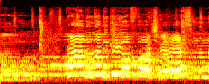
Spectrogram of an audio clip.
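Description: Women's a cappella group singing in close harmony without instruments, several voices holding chords with vibrato; a new, louder phrase comes in about a second in.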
